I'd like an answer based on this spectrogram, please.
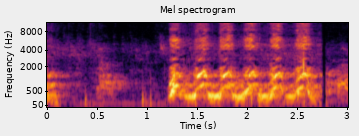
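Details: A dog in a cold Chinese border village on the Heilong River, Jiaxin County, Heilongjiang, after sunset at about 7-8°C, barks a quick burst of about six sharp, fairly high barks, roughly four a second. Finding: dog.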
